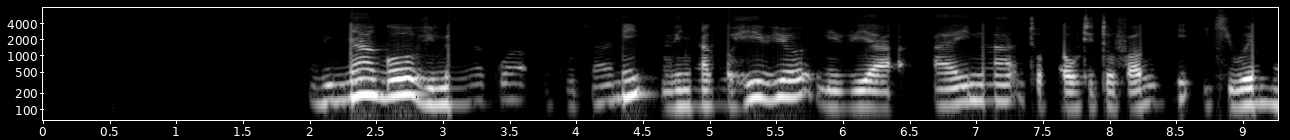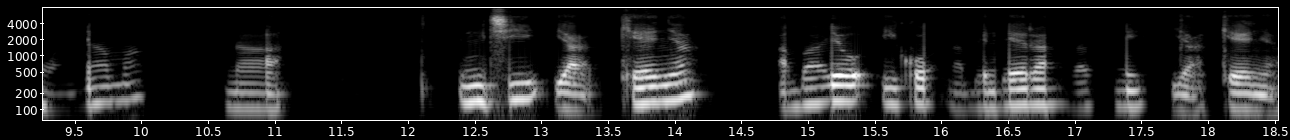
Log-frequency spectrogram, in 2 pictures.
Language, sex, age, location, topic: Swahili, male, 18-24, Kisumu, finance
